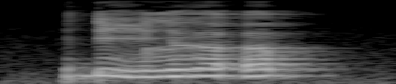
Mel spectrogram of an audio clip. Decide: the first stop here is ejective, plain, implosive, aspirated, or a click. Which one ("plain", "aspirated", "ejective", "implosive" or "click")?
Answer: implosive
